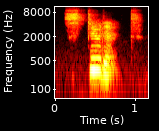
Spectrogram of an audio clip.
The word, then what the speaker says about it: student: you say it okay instead of uh that that gliding sound the skew there's no glide here so it was flat out student like how it's spelled isn't it like just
